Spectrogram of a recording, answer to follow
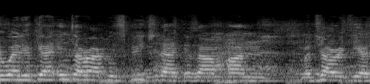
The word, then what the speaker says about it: Screechy Dan: Screechy Dan, and it's spelled SCREECHY. Make a song out of it. DAN, not DON, DAN.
